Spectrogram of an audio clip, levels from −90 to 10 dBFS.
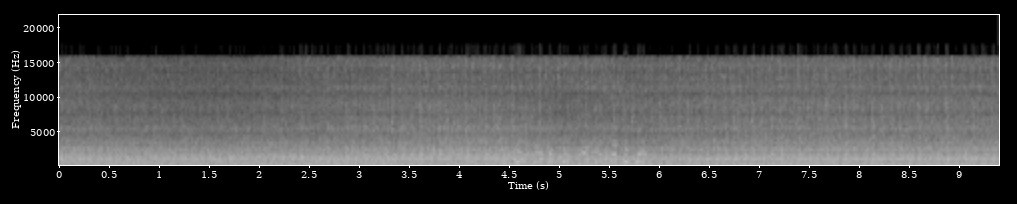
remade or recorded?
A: remade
